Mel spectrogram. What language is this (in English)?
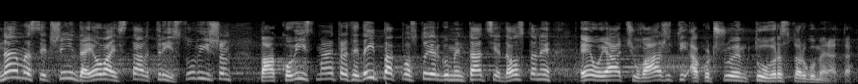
Serbian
